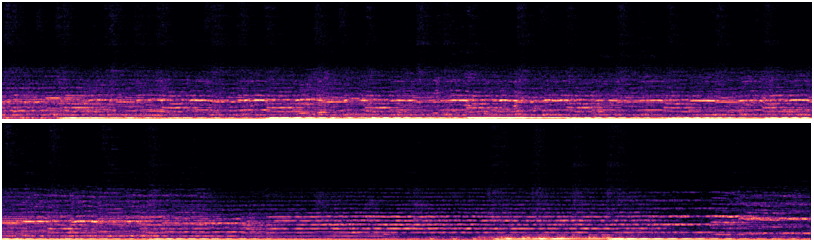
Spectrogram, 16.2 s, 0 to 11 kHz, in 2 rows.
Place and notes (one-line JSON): {"title": "Daren St., Tamsui Dist. - temple fair", "date": "2017-05-30 22:24:00", "description": "temple fair, “Din Tao”ßLeader of the parade", "latitude": "25.18", "longitude": "121.44", "altitude": "45", "timezone": "Asia/Taipei"}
